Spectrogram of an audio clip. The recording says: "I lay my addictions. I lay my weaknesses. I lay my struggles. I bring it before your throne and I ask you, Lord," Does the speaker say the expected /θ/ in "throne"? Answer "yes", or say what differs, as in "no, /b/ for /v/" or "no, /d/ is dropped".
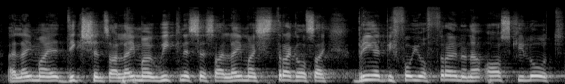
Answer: yes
